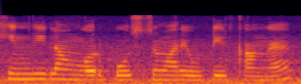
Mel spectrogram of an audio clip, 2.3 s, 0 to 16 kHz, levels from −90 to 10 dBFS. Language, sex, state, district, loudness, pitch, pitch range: Tamil, female, Tamil Nadu, Namakkal, -16 LUFS, 200 Hz, 195-225 Hz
